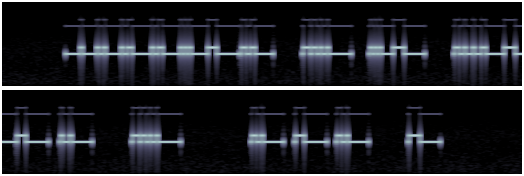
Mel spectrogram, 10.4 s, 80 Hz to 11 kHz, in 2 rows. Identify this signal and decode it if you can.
TTY/TDD text telephone tones (45.45 baud Baudot), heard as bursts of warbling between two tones, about 400 Hz shift, 1600 Hz centre. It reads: 22698 6507591 0905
